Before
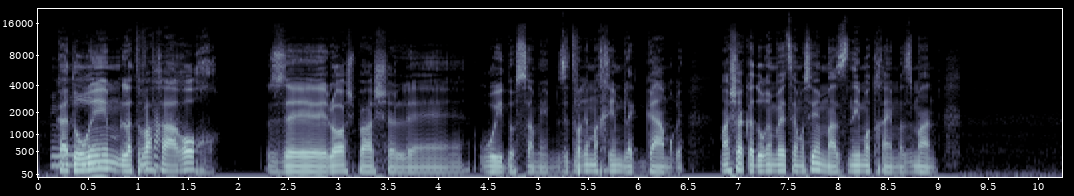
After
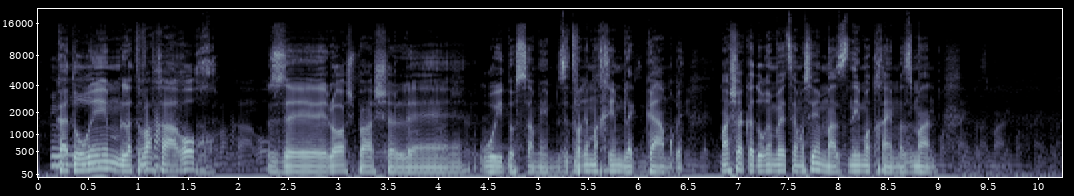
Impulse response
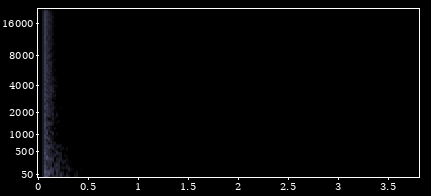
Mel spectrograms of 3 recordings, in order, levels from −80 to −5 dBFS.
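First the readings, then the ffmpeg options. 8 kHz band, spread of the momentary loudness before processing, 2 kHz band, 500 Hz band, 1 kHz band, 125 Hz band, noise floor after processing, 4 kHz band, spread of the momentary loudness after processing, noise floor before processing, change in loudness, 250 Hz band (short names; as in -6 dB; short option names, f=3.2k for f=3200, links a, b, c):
+2.5 dB, 11 LU, -2.5 dB, -3.0 dB, -3.0 dB, -2.0 dB, -49 dBFS, -1.0 dB, 11 LU, -54 dBFS, -2.0 dB, -2.0 dB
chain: -filter_complex "[0:a]highshelf=f=10k:g=11,acompressor=threshold=-26dB:ratio=4,asplit=2[a][b];[b]adelay=756,lowpass=f=2.3k:p=1,volume=-19.5dB,asplit=2[c][d];[d]adelay=756,lowpass=f=2.3k:p=1,volume=0.46,asplit=2[e][f];[f]adelay=756,lowpass=f=2.3k:p=1,volume=0.46,asplit=2[g][h];[h]adelay=756,lowpass=f=2.3k:p=1,volume=0.46[i];[a][c][e][g][i]amix=inputs=5:normalize=0,volume=2.5dB"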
